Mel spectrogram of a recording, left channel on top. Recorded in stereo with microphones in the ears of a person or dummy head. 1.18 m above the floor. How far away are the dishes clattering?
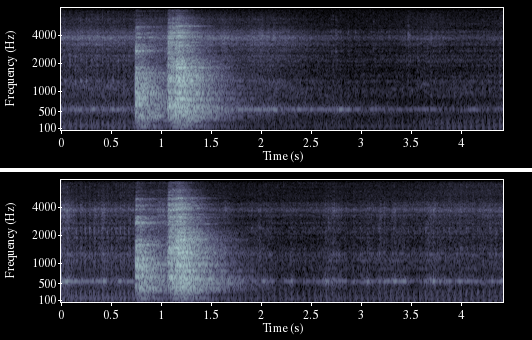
About 1.3 m.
